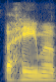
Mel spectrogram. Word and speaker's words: Bahama: I know it's spelled like Bahama, but it's pronounced Bahama because it's the first two letters of the three families that settled the area: the Balls, Harrises, and Mangums.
